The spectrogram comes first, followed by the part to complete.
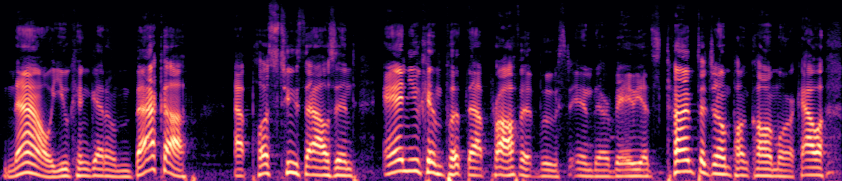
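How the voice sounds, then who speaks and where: A man's voice: mid-range voice, lively intonation, moderate pace, a bit bright, dry recording. A man co-hosting a sports betting show with casual, playful, jokey banter.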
